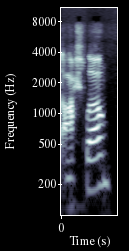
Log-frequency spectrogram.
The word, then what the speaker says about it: Oslo: They pronounce it Oslo, which is really cool.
